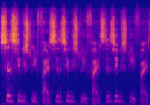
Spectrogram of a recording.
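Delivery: quick, quiet, rapidly rattled-off speech.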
